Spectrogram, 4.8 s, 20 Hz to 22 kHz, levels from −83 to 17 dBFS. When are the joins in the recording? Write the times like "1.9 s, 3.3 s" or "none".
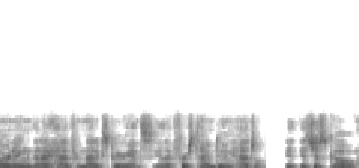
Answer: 3.5 s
